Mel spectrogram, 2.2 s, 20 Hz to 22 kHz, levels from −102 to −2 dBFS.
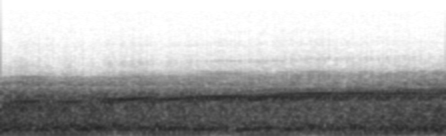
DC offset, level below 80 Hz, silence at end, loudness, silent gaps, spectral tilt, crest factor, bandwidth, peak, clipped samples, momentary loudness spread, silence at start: under 0.1%; -38 dBFS; 0 s; -18 LUFS; none; -12.5 dB/octave; 10 dB; 2.8 kHz; -6 dBFS; under 0.1%; 0 LU; 0 s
